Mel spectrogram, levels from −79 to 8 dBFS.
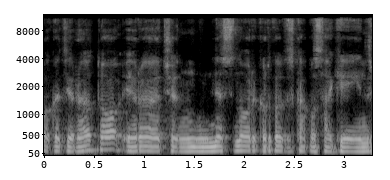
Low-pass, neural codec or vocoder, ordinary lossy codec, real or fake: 10.8 kHz; vocoder, 48 kHz, 128 mel bands, Vocos; AAC, 48 kbps; fake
